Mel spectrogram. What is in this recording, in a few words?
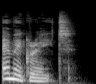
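"emigrate", British English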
